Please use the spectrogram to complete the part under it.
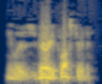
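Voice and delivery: plain reading voice

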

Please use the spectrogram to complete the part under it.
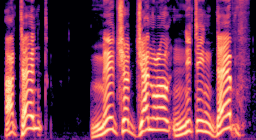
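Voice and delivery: put-on high, loud herald in a thick Iskian accent; Iskian accent call-out. A narrator's reading. Lucifer guard announces those summoned, calling out in a thick Iskian accent. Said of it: "called out in his thick Iskian accent".

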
